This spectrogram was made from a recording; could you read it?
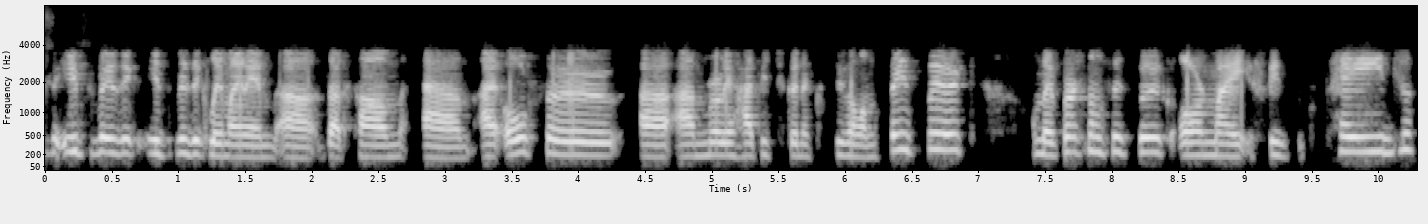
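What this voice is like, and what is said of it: Speaks with a noticeable accent. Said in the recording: “because my accent”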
